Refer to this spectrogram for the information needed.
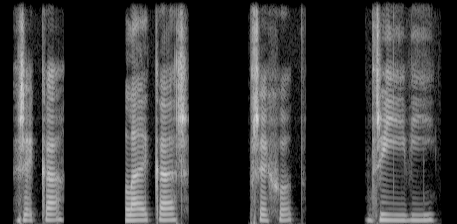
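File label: fricative trills; fonetika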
